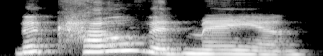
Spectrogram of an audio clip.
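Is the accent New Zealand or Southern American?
Southern American. It is said in a Southern American accent.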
